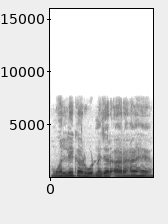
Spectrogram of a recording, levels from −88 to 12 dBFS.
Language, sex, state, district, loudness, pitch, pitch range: Hindi, male, Bihar, Patna, -11 LUFS, 140 Hz, 135-150 Hz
